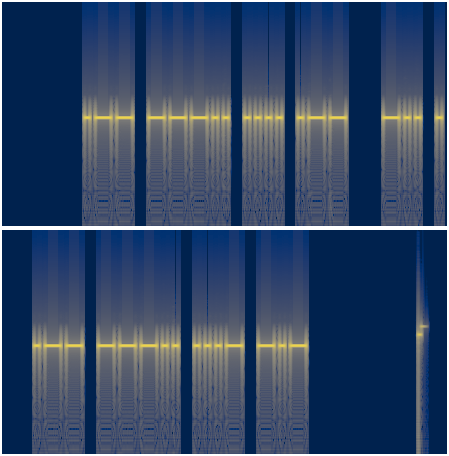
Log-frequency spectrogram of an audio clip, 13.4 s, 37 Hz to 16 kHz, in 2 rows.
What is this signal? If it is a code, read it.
Morse code, heard as a keyed tone, about 15 wpm, 700 Hz. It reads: W8HW DE W8VK
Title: USA Callsign DE Callsign - 4 Characters - 15wpm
